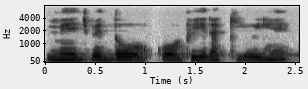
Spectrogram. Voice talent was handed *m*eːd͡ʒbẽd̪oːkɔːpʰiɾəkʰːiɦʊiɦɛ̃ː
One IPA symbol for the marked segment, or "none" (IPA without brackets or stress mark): m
